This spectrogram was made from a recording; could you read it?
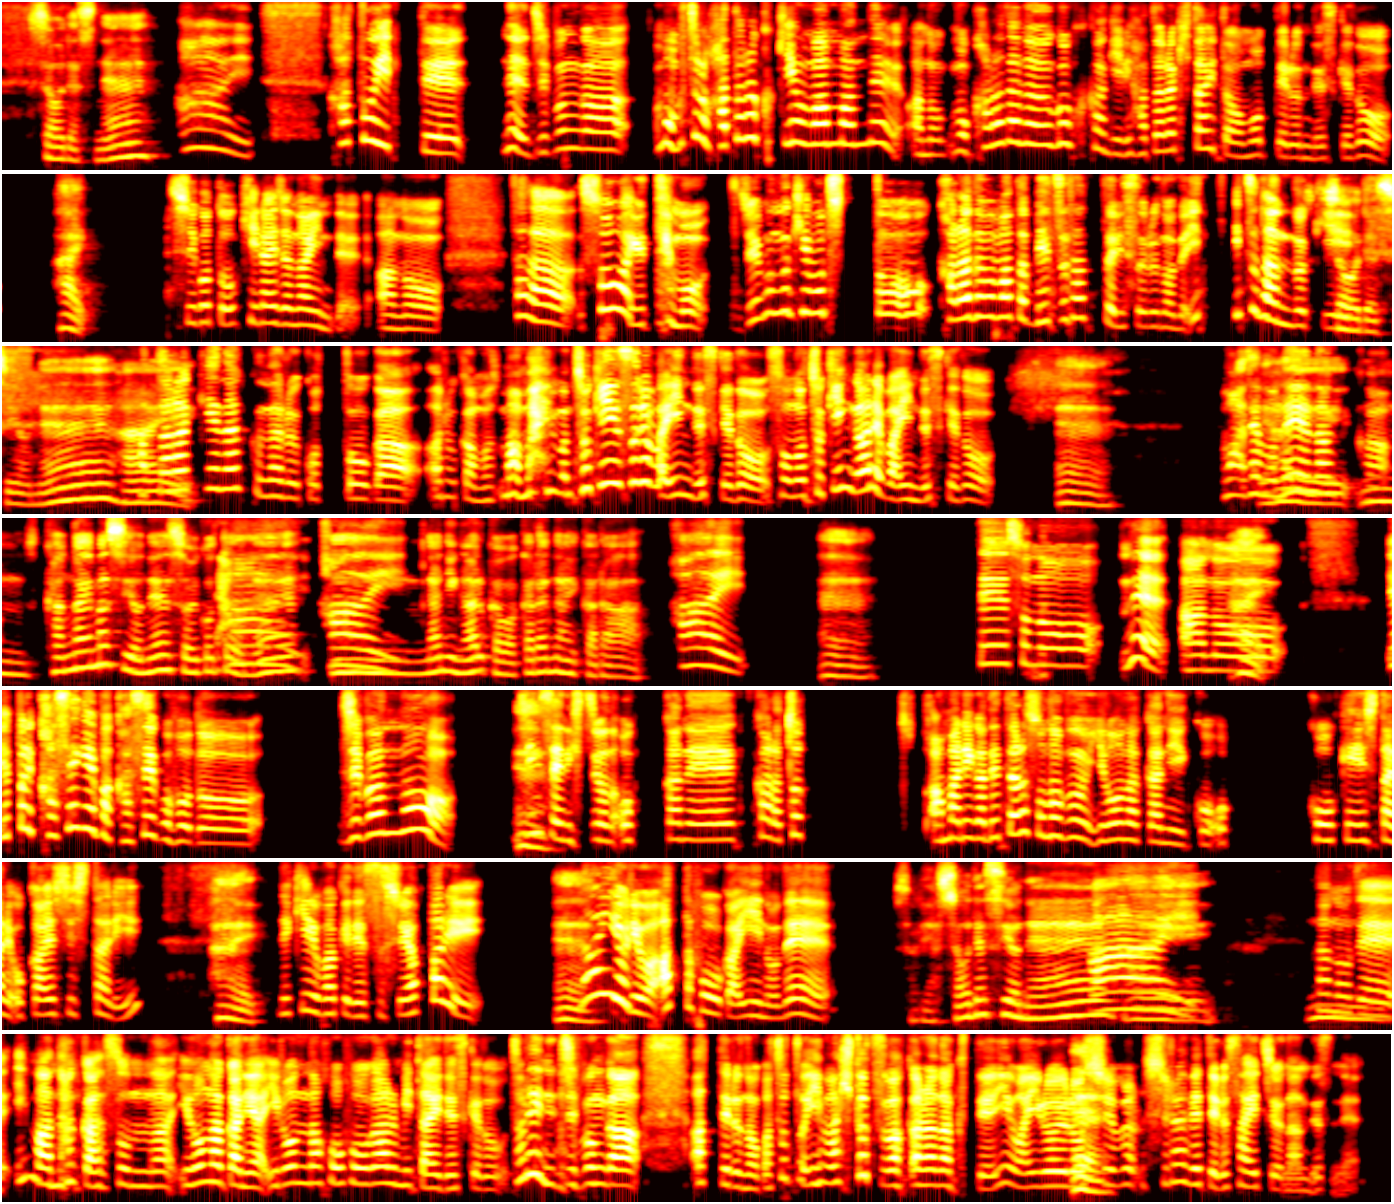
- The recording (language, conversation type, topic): Japanese, unstructured, 将来の目標は何ですか？
- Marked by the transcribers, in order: laughing while speaking: "そうは言っても"; tapping; other background noise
